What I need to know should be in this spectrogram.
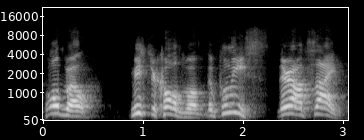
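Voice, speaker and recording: A flustered householder played by an actor in an old-time radio play. The voice is mid-pitched and very animated, pleading and exclaiming, with slightly dull sound. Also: normal speed. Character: flustered householder Mister Korlanovich. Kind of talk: 1950s radio play acting.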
